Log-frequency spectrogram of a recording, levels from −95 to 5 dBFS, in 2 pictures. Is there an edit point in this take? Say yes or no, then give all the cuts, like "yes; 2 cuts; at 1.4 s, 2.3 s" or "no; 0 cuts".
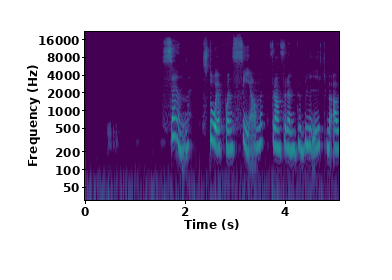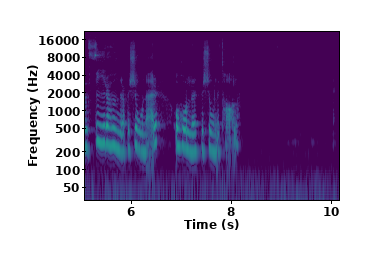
yes; 2 cuts; at 2.3 s, 3.6 s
